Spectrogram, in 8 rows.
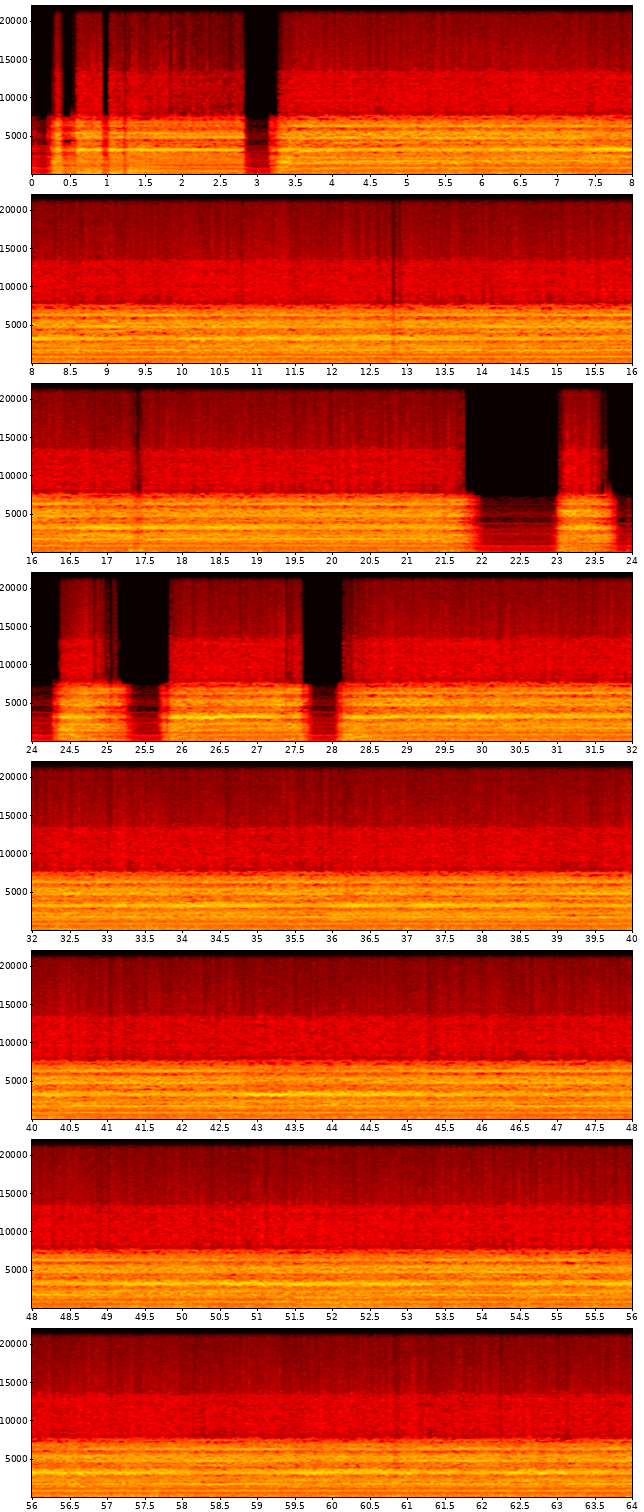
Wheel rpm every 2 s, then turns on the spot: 20, 80, 210, 230, 230, 230, 230, 230, 230, 230, 180, 30, 50, 150, 190, 230, 230, 230, 230, 230, 230, 220, 230, 230, 230, 220, 220, 220, 230, 220, 230, 220.
0-2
